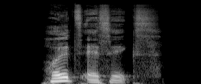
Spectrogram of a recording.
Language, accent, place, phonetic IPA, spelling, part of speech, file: German, Germany, Berlin, [bəˌt͡soːk ˈaɪ̯n], bezog ein, verb, De-bezog ein.ogg
- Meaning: first/third-person singular preterite of einbeziehen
